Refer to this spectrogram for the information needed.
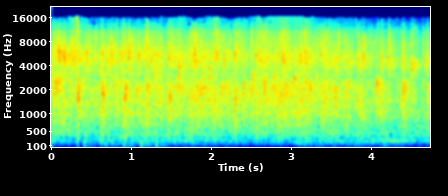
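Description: Loud, sustained applause from a large audience for Malvinas (Falklands) war veterans and their families, dense clapping filling the space steadily for several seconds without pause.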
